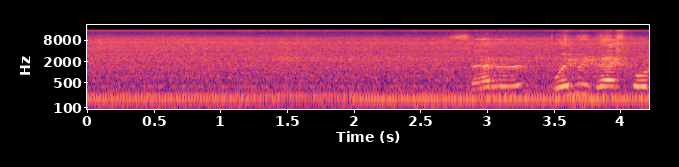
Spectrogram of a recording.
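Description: A steady low hum and hiss of background noise, with a man's voice resuming speech about three seconds in.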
